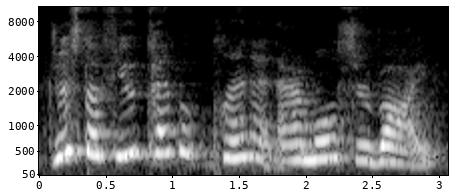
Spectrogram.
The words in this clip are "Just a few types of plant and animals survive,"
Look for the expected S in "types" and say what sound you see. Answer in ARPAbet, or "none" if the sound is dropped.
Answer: none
